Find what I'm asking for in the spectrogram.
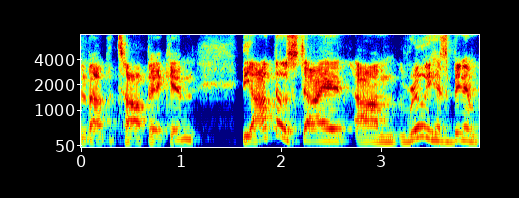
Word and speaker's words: Athos: He is the founder of the Athos Diet. Did I pronounce that right? – That's right. Perfect.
